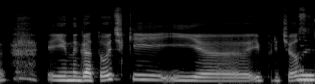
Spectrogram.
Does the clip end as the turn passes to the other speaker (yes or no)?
yes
